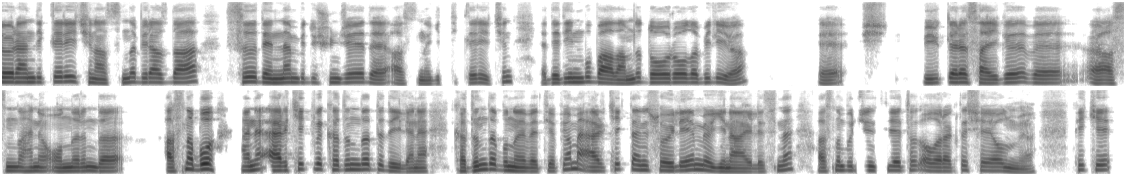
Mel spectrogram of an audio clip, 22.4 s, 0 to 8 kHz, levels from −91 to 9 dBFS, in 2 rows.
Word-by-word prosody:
öğrendikleri 160 +2 +3
için 155 -4 -3
aslında 140 +4 -2
biraz 150 -1 -1
daha 155 +4 +3 0.3
sığ 165 0 -1
denilen 145 0 +3
bir 145 - -7
düşünceye 150 +1 -2
de, 120 -2 0
aslında, 110 0 -6
gittikleri 135 +5 -6
için, 170 +10 -7 0.3
ya, 115 - -9
dediğin 155 +4 +1
bu 165 -2 -5
bağlamda 130 +2 +2
doğru 145 +1 +3
olabiliyor. 145 -5 -1 0.7
Eee, 115 +1 -4 0.2
ş - - -8 0.4
büyüklere 145 +3 +2
saygı 140 +4 0
ve, 130 -1 -1 0.3
eee, - - -3
aslında, 125 +3 0
hani, 130 0 +1
onların 130 +2 +2
da 125 0 +1 0.4
Aslında 185 -3 +3
bu, 190 0 +11 0.3
hani, 145 +4 +3
erkek 150 +7 +3
ve 190 - +3
kadında 175 +2 0
da 170 -5 -4
değil, 120 -4 +1
yani, 115 +1 0 0.3
kadın 145 +9 +2
da 180 -4 +2
bunu 145 -3 +5
evet, 120 -2 0
yapıyor 130 +9 -3
ama 195 - +2
erkek 130 +9 -1
de, 180 - +1
hani, 160 -1 +1
söyleyemiyor 150 +3 +2
yine 120 -2 +3
ailesine. 110 - -2 0.2
Aslında 150 +5 -3
bu 150 - -4
cinsiyetsel 150 +1 -3
olarak 130 -2 0
da 155 - -4
şey 140 -2 -3
olmuyor. 105 -7 -2 0.4
Peki 170 0 -2
145 Hz, 155 wpm, -24 LUFS, 125-155 Hz, 0.7 s, bu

